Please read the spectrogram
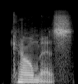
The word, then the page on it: koumiss: American English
